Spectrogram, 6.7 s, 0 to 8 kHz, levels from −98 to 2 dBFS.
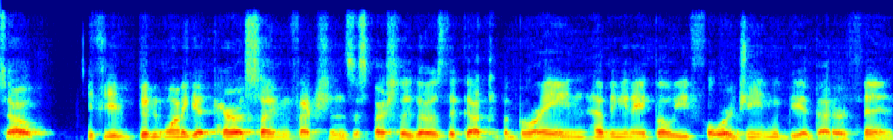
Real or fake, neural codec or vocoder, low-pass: fake; codec, 44.1 kHz, 2.6 kbps, SNAC; 7.2 kHz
